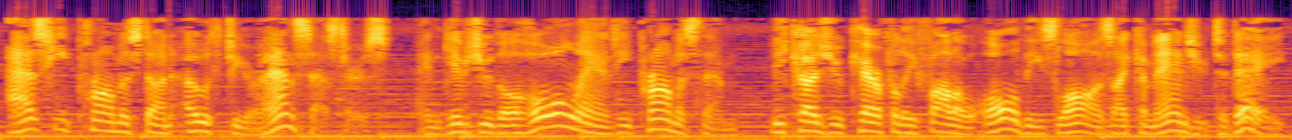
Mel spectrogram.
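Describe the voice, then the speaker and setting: A man reading scripture as a dramatized narration, solemn, measured and emphatic in delivery. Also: medium pitch, muffled recording. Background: cinematic music.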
